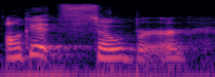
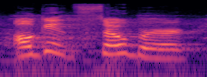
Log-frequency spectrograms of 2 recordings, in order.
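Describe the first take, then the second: First: Said in the usual way. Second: "I'll get sober" higher and louder, GET hit hard; angry vow. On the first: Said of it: "I just go". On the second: Retold or imitated. Spiting her family, angry loud "I'll get sober". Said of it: "but super angry".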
